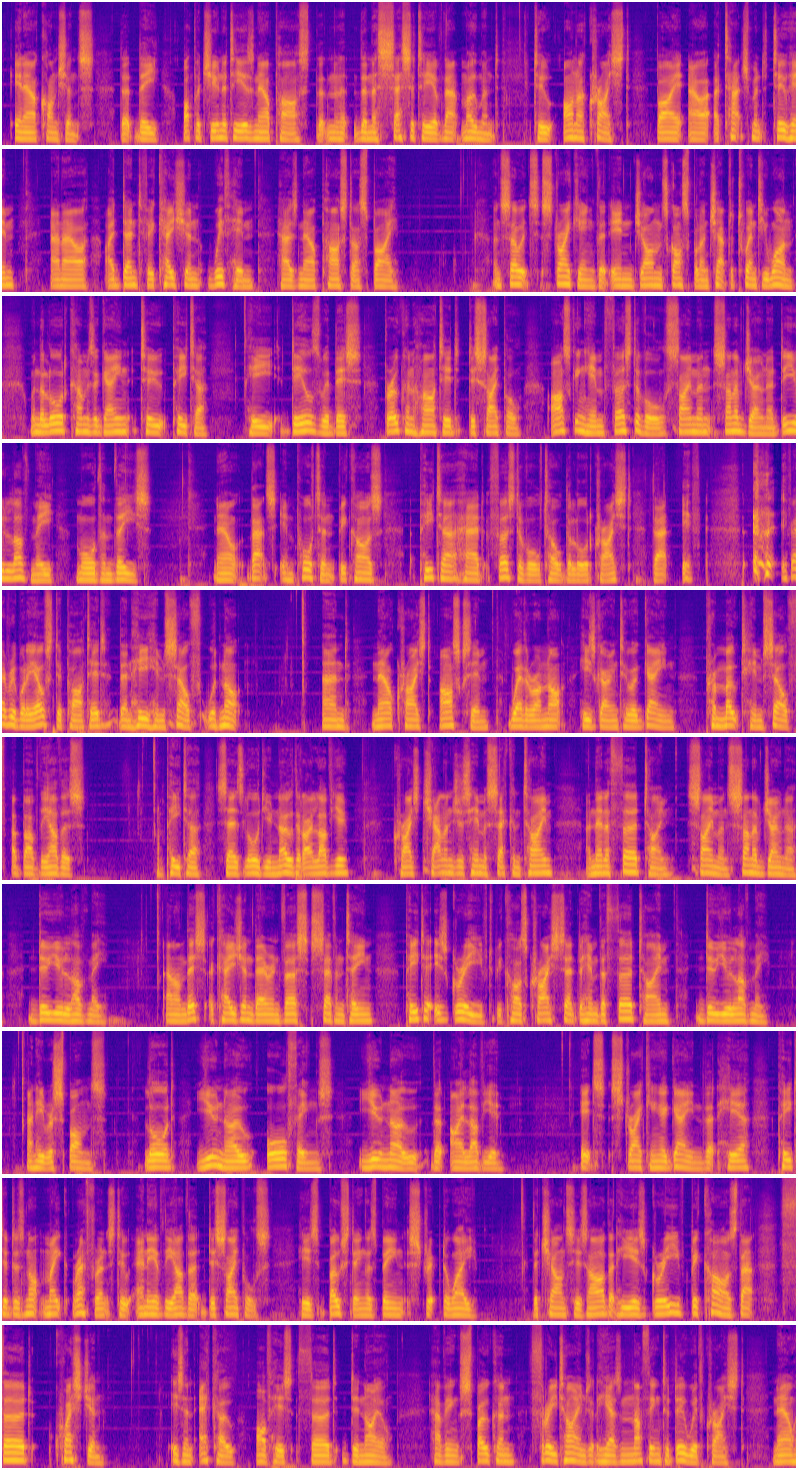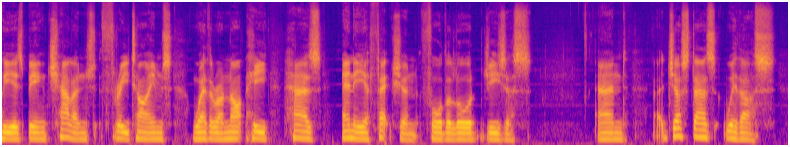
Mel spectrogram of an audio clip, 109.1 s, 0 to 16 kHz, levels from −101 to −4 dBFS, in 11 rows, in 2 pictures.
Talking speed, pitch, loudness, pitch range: 140 wpm, 125 Hz, -22 LUFS, 115-135 Hz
